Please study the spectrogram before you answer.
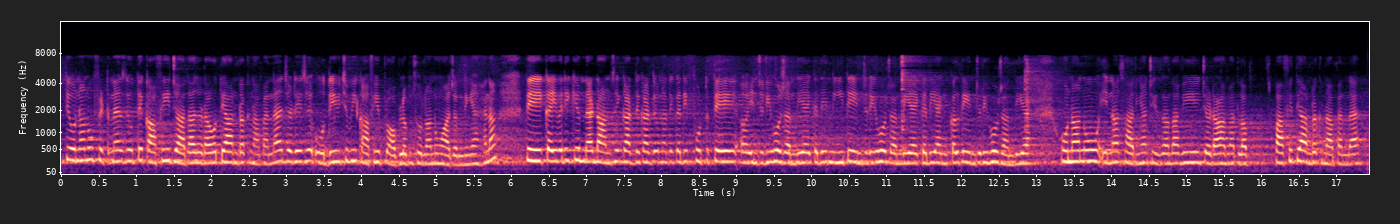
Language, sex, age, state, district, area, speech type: Punjabi, female, 30-45, Punjab, Tarn Taran, urban, spontaneous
